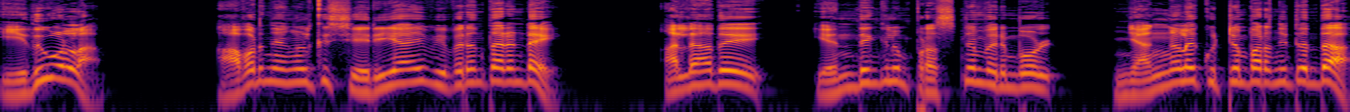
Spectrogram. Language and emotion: Malayalam, angry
